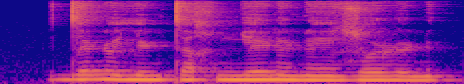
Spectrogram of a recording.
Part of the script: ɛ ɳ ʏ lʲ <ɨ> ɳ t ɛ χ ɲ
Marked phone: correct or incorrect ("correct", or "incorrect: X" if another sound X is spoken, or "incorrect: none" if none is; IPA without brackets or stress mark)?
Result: incorrect: e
